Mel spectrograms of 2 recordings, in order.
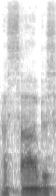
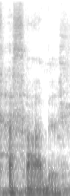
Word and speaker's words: Hassabis: That's how I like pronouncing his name. Hassabis, I think is his actual thing.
